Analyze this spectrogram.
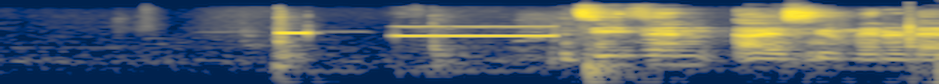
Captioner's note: machine beeping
